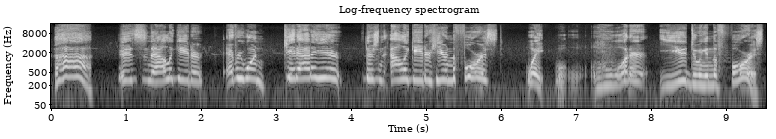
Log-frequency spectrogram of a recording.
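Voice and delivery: very high, shrieking squirrel alarm; a squirrel warning the whole forest; panicked squirrel. Acted.

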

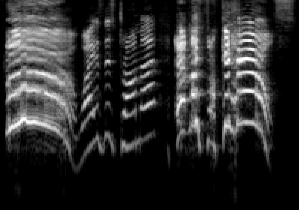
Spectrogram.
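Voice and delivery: high, loud groan into a fed-up rant; exasperated outburst. Retold or imitated. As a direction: vent like the drama just landed on you. Retold exasperation at the drama.

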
